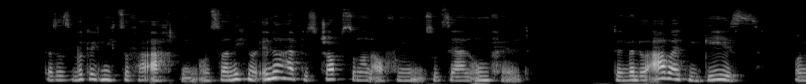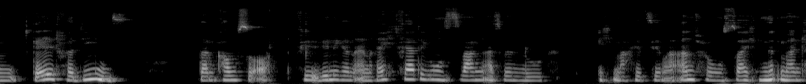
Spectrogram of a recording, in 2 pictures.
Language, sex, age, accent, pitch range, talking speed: German, female, 20-39, German, 180-225 Hz, 170 wpm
